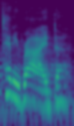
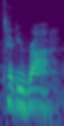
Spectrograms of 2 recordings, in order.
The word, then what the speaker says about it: Teddy Ride: Yeah, and it's not Teddy Ride, it's Teddy Ra. Teddy Ride. Because that's how you say it in Liberia.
